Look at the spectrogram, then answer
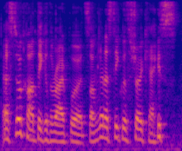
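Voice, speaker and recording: An Australian man hosting a live stream, chatting casually with viewers and often pausing to search for the right word. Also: a little high, expressive. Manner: chatty, searches for words, self-deprecating.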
